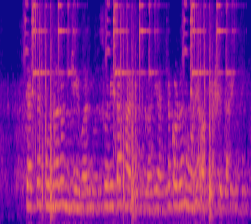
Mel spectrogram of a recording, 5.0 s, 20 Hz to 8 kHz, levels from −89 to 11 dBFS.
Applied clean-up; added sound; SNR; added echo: none; Shatter; 2 dB; reverberation time 1.8 s.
